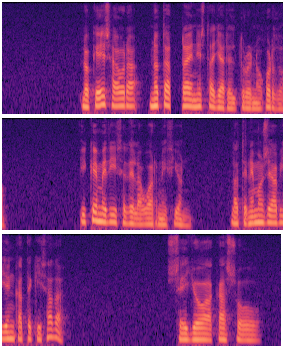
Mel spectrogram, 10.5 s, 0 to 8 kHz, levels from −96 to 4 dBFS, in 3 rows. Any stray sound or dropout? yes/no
yes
